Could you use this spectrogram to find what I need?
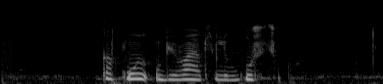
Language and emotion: Russian, sad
